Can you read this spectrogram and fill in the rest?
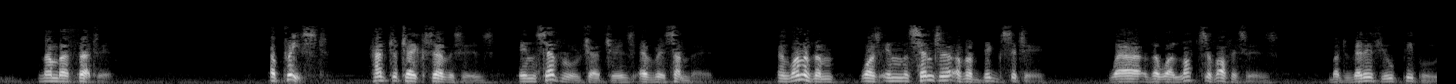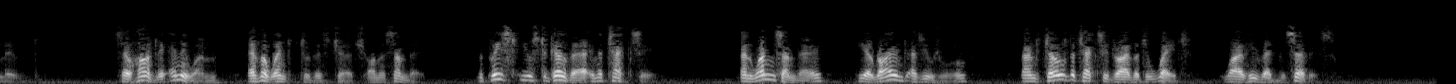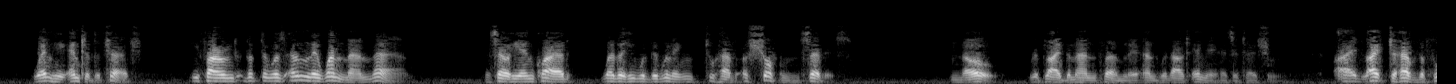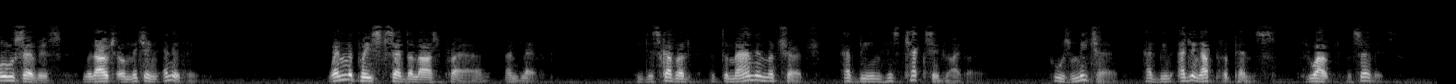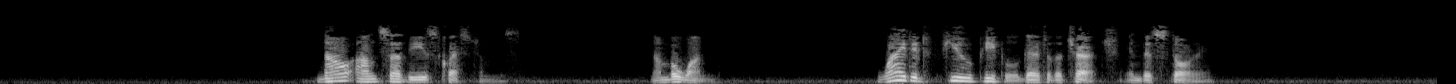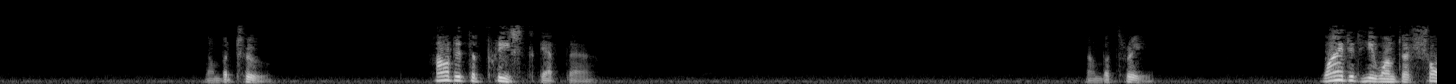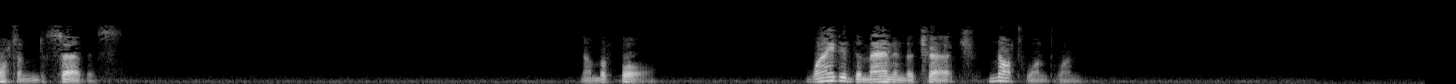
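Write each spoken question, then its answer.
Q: Why did few people go to the church in this story?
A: Because very few people lived in that part of the city; it was mostly offices.

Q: How did the priest get there?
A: By taxi.

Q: Why did he want a shortened service?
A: Because there was only one man in the church.

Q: Why did the man in the church not want one?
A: He was the taxi driver, and his meter was running up money the whole time the service lasted.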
